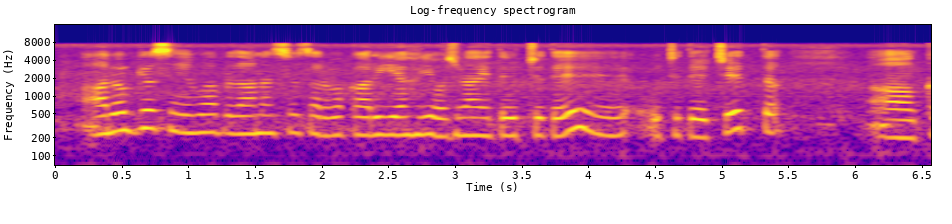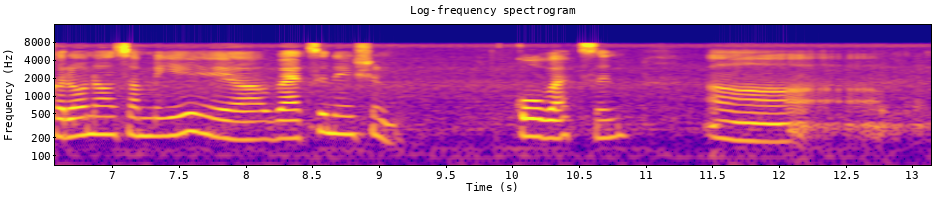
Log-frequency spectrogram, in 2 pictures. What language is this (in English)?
Sanskrit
